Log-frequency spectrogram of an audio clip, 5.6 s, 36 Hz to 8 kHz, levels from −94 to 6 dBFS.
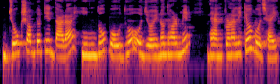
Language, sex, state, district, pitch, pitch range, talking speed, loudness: Bengali, female, West Bengal, Paschim Medinipur, 245 Hz, 225-275 Hz, 115 wpm, -15 LUFS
